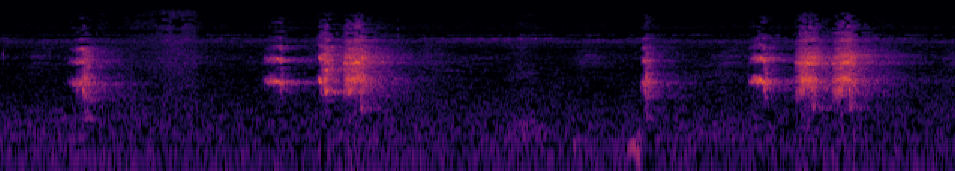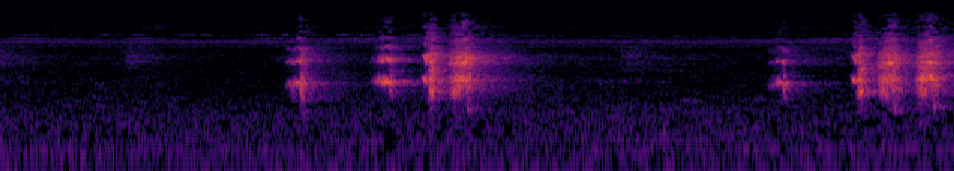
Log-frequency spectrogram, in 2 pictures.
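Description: Rose-ringed parakeet giving harsh, rasping screeches in bursts of two or three, with short pauses between groups over a faint background hiss.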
